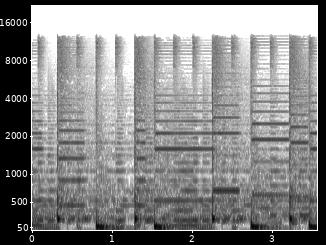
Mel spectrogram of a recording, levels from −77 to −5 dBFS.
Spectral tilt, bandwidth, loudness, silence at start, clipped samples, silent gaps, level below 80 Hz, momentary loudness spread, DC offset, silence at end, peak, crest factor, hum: -4.5 dB/octave; 13.5 kHz; -17 LUFS; 0 s; under 0.1%; none; -20 dBFS; 3 LU; under 0.1%; 0 s; 0 dBFS; 16 dB; none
